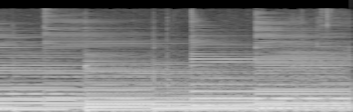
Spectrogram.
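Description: Background music: a steadily played acoustic guitar, with the chord changing about half a second in.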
